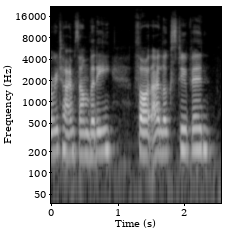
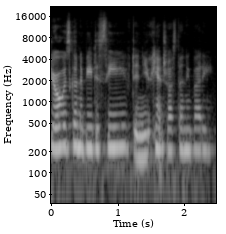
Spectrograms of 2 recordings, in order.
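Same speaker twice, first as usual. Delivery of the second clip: usual speaking voice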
